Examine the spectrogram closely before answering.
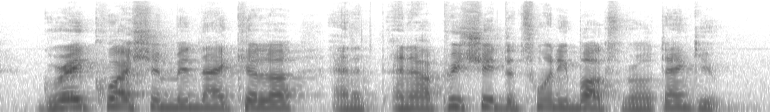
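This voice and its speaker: A man speaks loudly in a high pitch. His tone is animated, with ordinary pitch variation. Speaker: aquarium YouTuber. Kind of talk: live stream Q&A. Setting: live stream.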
